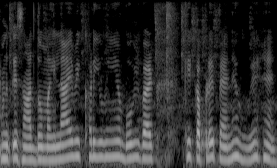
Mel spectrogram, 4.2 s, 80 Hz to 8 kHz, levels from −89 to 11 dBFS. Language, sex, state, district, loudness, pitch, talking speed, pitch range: Hindi, female, Chhattisgarh, Bilaspur, -30 LUFS, 200 Hz, 230 wpm, 185-215 Hz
